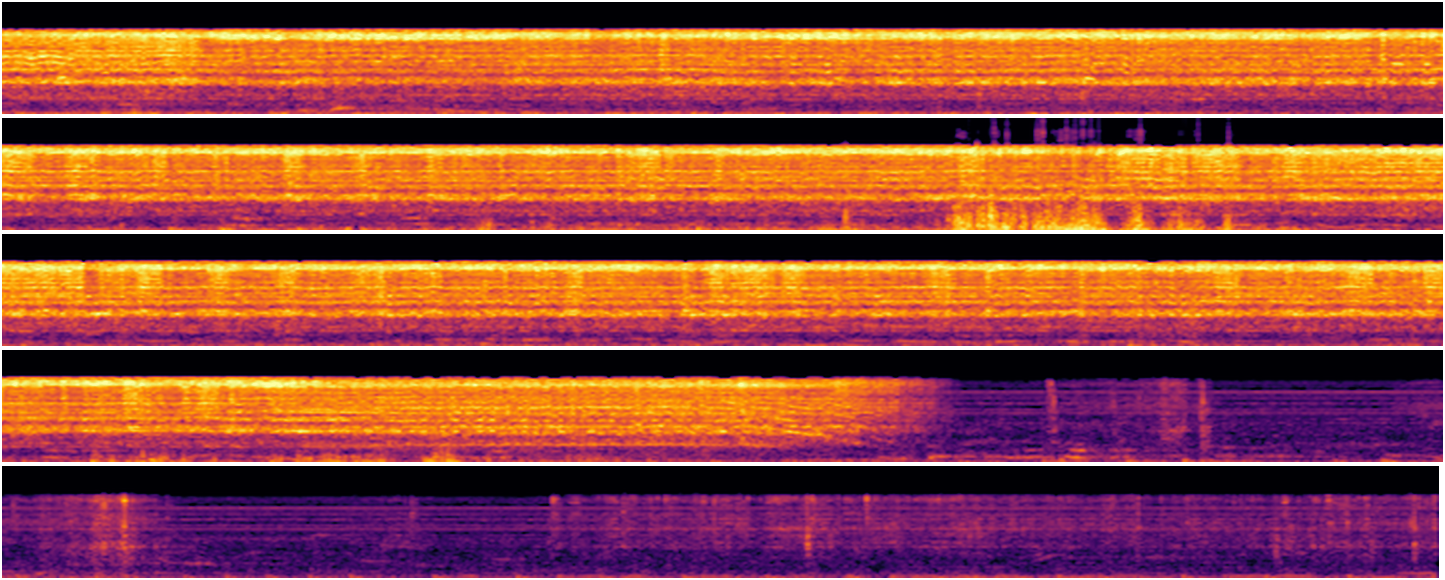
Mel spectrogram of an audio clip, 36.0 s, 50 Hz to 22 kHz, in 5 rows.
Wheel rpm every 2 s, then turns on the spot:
160, 160, 160, 170, 160, 160, 160, 160, 160, 160, 160, 160, 150, 10, 10, 0, 20, 20.
none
